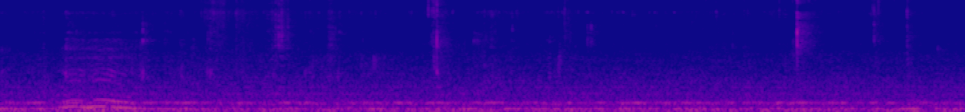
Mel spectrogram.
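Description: Close-up chewing with wet mouth smacks and clicks, a short hummed "mmm" about half a second in, and a few sharp clicks of a metal fork cutting pancake on a wooden board. A steady low hum runs underneath.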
